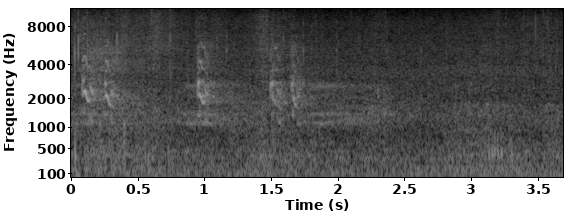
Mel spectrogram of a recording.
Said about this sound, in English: Woodpecker over in the top of the trees. Top of the bank.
